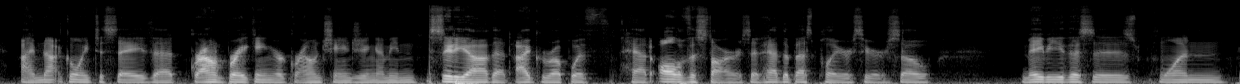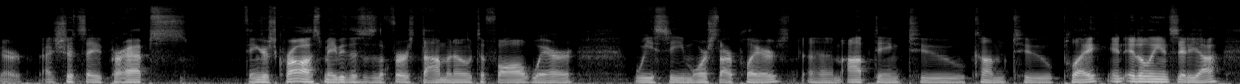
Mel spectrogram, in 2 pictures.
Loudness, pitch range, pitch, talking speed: -23 LUFS, 95-110 Hz, 100 Hz, 155 wpm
